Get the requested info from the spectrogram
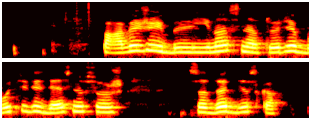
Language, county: Lithuanian, Kaunas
